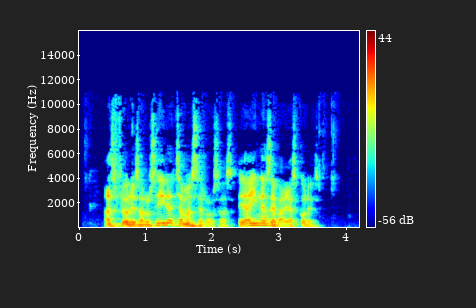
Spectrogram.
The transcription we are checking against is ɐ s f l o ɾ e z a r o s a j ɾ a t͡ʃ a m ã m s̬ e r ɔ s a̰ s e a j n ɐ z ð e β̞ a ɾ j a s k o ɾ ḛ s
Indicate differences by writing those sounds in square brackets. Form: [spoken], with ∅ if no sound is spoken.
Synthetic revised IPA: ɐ s f l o ɾ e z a r o s [e] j ɾ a t͡ʃ a m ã [n] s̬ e r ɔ s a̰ s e a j n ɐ z ð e β̞ a ɾ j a s k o ɾ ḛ s

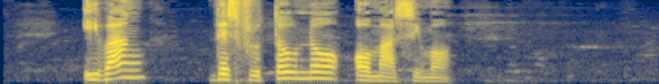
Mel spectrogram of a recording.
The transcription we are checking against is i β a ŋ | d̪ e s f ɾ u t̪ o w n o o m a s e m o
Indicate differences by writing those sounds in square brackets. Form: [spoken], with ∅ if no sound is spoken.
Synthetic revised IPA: i β a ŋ | d̪ e s f ɾ u t̪ o w n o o m a s [i] m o

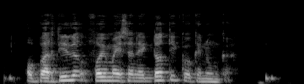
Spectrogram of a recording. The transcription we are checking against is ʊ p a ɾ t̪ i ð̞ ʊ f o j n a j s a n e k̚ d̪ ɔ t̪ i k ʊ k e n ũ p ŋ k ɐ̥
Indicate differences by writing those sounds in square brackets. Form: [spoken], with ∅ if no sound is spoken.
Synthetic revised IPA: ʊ p a ɾ t̪ i ð̞ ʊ f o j [m] a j s a n e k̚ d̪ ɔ t̪ i k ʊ k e n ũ [∅] ŋ k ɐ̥

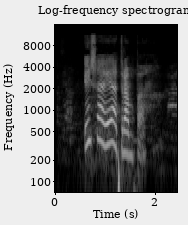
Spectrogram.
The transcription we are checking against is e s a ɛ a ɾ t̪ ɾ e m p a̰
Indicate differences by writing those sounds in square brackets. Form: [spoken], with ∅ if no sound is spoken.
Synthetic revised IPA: e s a [e] a [∅] t̪ ɾ [a] m p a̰

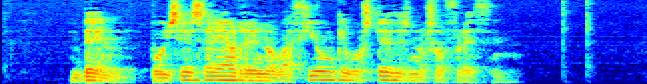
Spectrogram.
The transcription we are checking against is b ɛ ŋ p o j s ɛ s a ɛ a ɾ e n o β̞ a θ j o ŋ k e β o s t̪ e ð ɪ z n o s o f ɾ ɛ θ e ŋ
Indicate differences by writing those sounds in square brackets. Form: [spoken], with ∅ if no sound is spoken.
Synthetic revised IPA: b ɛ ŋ p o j s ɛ s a ɛ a [r] e n o β̞ a θ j o ŋ k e β o s t̪ e ð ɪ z n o s o f ɾ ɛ θ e ŋ

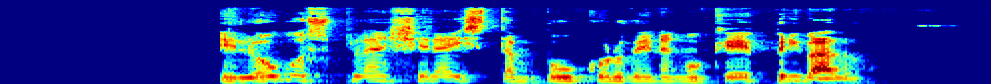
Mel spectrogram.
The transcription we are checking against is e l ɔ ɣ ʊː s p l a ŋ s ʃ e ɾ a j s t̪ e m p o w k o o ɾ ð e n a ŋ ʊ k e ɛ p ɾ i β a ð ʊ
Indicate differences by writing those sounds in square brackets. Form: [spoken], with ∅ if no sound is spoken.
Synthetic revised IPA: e l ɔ ɣ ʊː s p l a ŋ s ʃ e ɾ a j s t̪ [a] m p o w k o o ɾ ð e n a ŋ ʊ k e ɛ p ɾ i β a ð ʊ

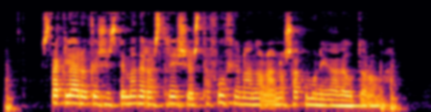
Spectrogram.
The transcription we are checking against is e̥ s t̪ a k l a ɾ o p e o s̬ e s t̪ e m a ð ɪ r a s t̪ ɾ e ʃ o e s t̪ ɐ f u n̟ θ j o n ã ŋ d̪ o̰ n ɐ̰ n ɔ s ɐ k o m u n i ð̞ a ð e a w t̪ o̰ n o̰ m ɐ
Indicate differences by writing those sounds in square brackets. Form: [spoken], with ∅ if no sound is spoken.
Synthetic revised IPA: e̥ s t̪ a k l a ɾ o [k] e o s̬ [i] s t̪ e m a ð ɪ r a s t̪ ɾ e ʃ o e s t̪ [a] f u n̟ θ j o n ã [n] d̪ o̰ n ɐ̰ n ɔ s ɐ k o m u n i ð̞ a ð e a w t̪ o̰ n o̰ m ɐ

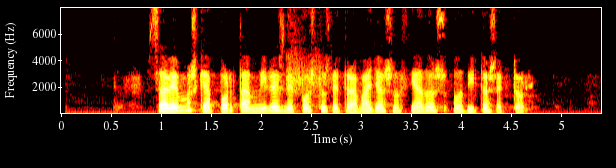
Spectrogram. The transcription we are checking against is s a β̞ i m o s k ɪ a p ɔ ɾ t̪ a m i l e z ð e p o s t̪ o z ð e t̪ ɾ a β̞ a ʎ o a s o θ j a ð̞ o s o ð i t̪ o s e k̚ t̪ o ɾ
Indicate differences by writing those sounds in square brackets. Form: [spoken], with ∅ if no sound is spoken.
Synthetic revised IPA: s a β̞ [e] m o s k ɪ a p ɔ ɾ t̪ a m i l e z ð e p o s t̪ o z ð e t̪ ɾ a β̞ a ʎ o a s o θ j a ð̞ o s o ð i t̪ o s e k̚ t̪ o ɾ

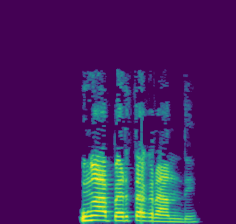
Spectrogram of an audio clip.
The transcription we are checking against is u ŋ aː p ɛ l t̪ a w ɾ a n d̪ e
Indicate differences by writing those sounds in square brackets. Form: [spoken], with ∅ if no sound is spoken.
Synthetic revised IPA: u ŋ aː p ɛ [ɾ] t̪ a [ɣ] ɾ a n d̪ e

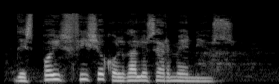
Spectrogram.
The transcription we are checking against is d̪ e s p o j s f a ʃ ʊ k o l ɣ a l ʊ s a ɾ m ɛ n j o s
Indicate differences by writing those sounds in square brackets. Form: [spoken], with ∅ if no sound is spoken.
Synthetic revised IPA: d̪ e s p o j s f [i] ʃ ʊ k o l ɣ a l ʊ s a ɾ m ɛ n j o s

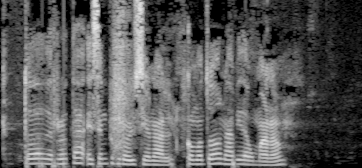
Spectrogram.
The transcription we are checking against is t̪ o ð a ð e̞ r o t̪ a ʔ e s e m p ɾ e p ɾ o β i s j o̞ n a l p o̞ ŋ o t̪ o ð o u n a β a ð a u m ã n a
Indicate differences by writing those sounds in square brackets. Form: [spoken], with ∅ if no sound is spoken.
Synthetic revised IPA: t̪ o ð a ð e̞ r o t̪ a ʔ e s e m p ɾ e p ɾ o β i s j o̞ n a l [k] o̞ [m] o t̪ o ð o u n a β [i] ð a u m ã n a

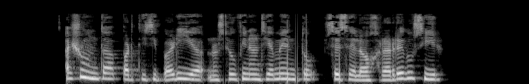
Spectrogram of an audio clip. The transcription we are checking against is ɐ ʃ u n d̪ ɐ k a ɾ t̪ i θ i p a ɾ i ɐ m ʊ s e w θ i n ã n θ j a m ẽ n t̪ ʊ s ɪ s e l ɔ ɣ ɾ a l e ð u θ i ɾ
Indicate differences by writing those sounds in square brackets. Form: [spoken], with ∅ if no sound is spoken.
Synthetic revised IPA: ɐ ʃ u n [t̪] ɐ [p] a ɾ t̪ i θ i p a ɾ i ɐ [n] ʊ s e w [f] i n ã n θ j a m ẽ n t̪ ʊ s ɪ s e l ɔ ɣ ɾ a [r] e ð u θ i ɾ

